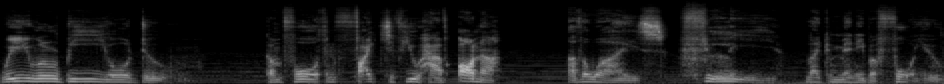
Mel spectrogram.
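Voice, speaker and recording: A man's resonant, put-on character voice, medium in pitch, at a very slow pace. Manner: menacing, challenging.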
